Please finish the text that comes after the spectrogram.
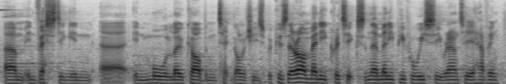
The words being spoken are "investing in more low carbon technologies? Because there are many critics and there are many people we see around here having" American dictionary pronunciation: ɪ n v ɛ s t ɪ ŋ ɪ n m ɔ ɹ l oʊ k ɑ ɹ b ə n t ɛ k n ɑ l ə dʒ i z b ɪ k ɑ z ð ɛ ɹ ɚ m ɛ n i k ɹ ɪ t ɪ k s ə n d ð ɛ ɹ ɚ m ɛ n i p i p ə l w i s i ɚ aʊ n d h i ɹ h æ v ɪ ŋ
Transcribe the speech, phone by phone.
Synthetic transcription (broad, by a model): ɪ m v ɛ s t ɪ ŋ ɪ n m ɔ l oʊ k ɑ b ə n t ɛ k n ɑ l ə dʒ i z b ɪ k ɑ z ð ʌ ɹ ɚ m ɛ n i k ɹ ɪ t ɪ k s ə n ð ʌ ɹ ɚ m ɛ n i p i p ə l w i s i ɚ aʊ n d h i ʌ h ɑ v ɪ ŋ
